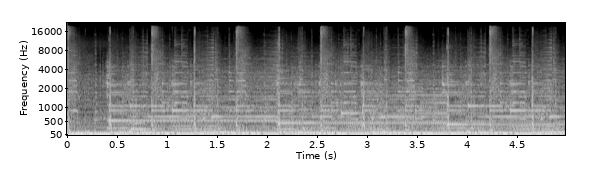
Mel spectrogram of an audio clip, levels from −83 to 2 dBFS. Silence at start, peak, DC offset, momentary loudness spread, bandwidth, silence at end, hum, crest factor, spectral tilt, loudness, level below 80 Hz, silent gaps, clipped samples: 0 s; 0 dBFS; under 0.1%; 1 LU; 19.5 kHz; 0 s; none; 10 dB; -5.5 dB/octave; -14 LUFS; -14 dBFS; none; under 0.1%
